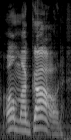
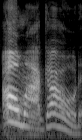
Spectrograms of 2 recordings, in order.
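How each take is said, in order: First: Loud, higher exclamation; mock-screamed outburst from a comic blurb; acted scream. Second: Drawn-out, very high, booming commentator shout; full-volume wrestling-commentary impression; Jim Ross. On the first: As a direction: shout it out as a hyped-up reading. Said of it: "will have you screaming". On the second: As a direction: bellow it slowly like a shocked wrestling announcer. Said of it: "I gotta do the Jim Ross".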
